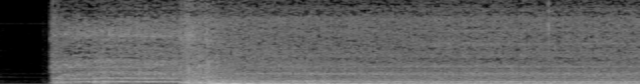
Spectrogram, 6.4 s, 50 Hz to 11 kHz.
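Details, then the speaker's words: 2006 Ford F350 6.0 diesel, towed in for crank-no-start, after clearing debris that stuck the ICP pressure regulator open: short crank, then it catches with a brief rev and settles to a steady idle, ICP 1300 desired/actual; normal start and idle. "I guess we just had to build up oil pressure. Desired pressure 1300, actual pressure 1300, and pressure regulator percentage of 40%, 39-40%. That looks good."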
